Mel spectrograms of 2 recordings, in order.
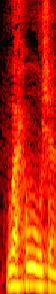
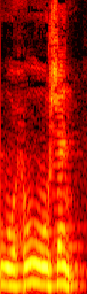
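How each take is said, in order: First: The first vowel is an open 'a' sound. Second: The first vowel is a rounded 'u' sound. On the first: The city is found empty. "ضبطه بفتح الواو وحوشا هكذا" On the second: The city is found full of wild beasts. "الضبط الثاني"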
